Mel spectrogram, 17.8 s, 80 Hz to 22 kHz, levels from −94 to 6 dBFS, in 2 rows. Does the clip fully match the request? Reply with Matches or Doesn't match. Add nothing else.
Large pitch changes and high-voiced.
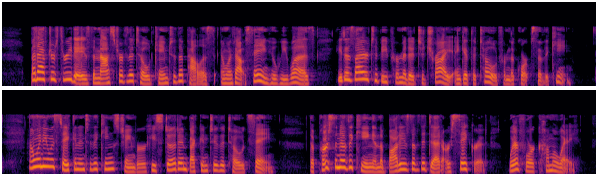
Matches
